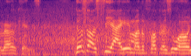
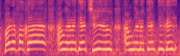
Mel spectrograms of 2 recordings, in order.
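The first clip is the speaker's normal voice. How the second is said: mock threat; 12 semitones higher than usual. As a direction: sputter it like a crazed troll. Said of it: "'Cause this is on quote".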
